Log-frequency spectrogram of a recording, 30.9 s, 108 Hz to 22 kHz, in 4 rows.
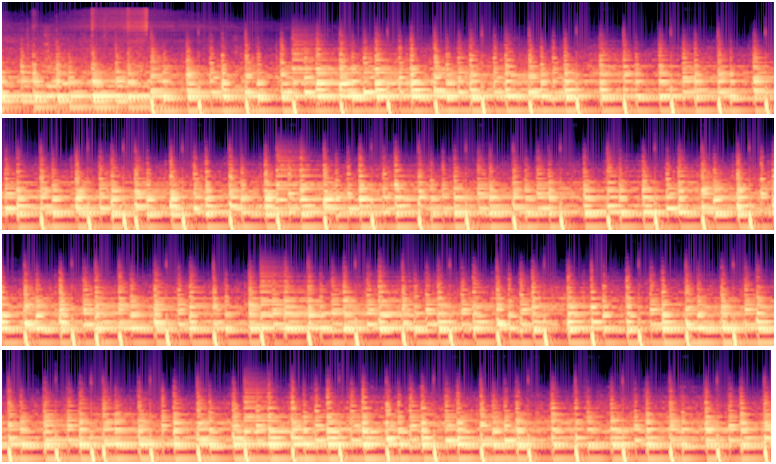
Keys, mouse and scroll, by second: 0.1 scroll up 3, 0.4 scroll down 3, 0.6-1.6 middle drag, 1.6-2.8 drag, 2.8 scroll down 2, 2.9 middle click, 3.7-4.7 scroll up 5, 4.7-6.1 drag, 6.1 scroll down 5, 6.3 middle click, 7.2-9.7 scroll down 3, 9.7 click, 10.1 scroll up 2, 10.2-10.7 scroll down 4, 10.3 Tab, 10.7 middle click, 11.5 KP_7, 15.1 click, 15.5 scroll up 2, 15.7-16.3 scroll down 2, 16.3 KP_Divide, 17.2-18.0 scroll down 2, 18.0 ctrl+2, 19.8-21.2 scroll up 3, 21.2 click, 21.4 Tab, 22.2 click, 22.7 1, 23.7 click, 24.5 x, 24.7 Tab, 25.4 click, 25.6 scroll down 3, 25.8-26.1 middle drag, 26.1-26.6 scroll up 1, 26.6 KP_7, 29.0 Tab, 29.5 a, 30.3 b.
